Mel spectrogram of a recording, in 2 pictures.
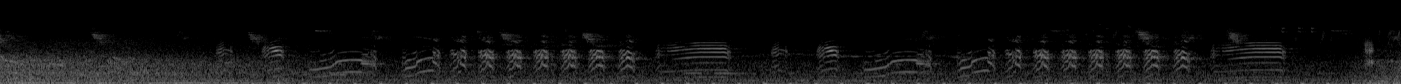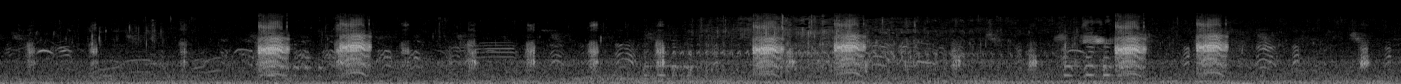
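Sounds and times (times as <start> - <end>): birds calling: 8.4 - 28.0
loud harsh bird calls: 13.6 - 28.0.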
